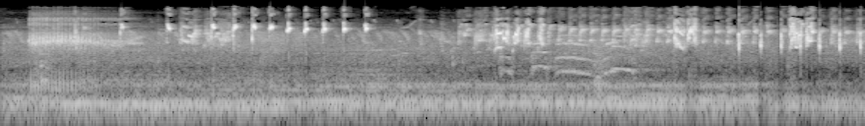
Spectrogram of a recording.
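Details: Lovebird calling as a lure to get other lovebirds to respond: continuous high, twittering chatter with quick repeated clicks and a couple of slurred whistles, over a low steady hum.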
